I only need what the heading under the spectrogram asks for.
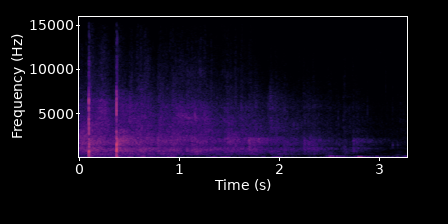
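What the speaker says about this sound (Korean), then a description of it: "또 우리 환영하는 마음으로 박수로 환영하시면 좋겠습니다" A church congregation at a Wednesday prayer meeting claps in welcome for a visiting pastor, the applause opening with a couple of sharp claps and then thinning and fading away over a few seconds.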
